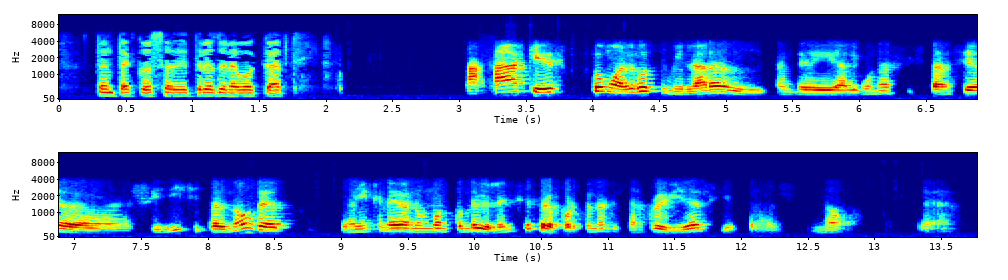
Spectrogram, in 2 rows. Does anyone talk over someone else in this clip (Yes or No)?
No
